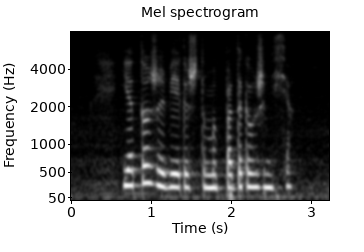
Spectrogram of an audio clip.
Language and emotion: Russian, neutral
